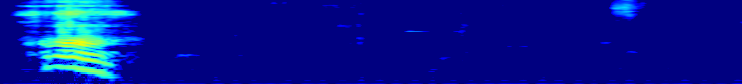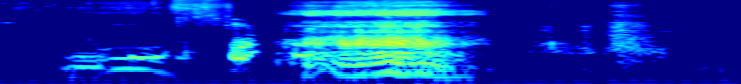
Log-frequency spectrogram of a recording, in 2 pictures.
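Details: A friend who fell asleep, snoring: two loud, rattling snores with softer snorts and breaths between them. Ordinary snoring.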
